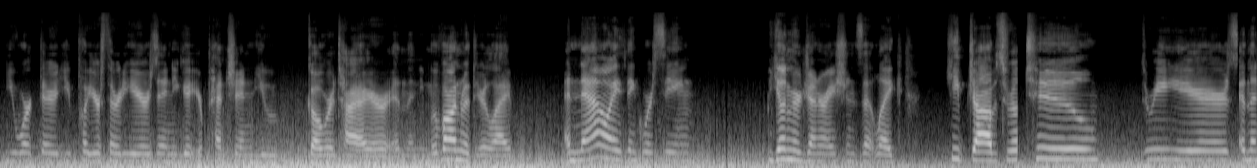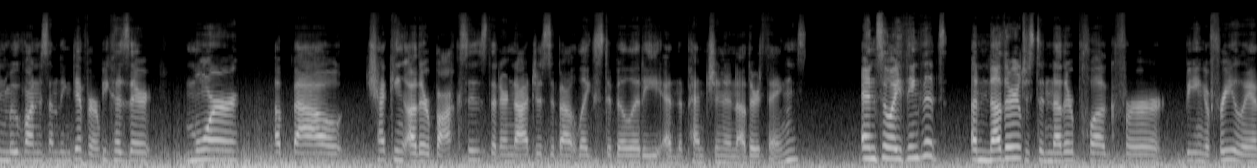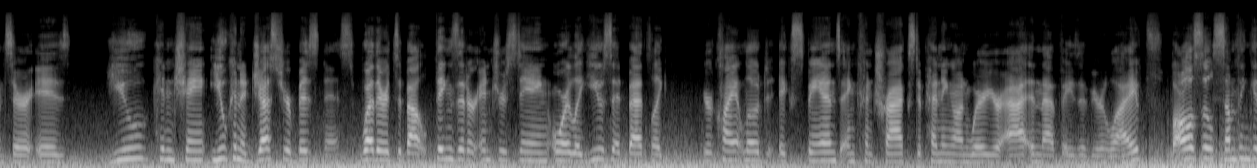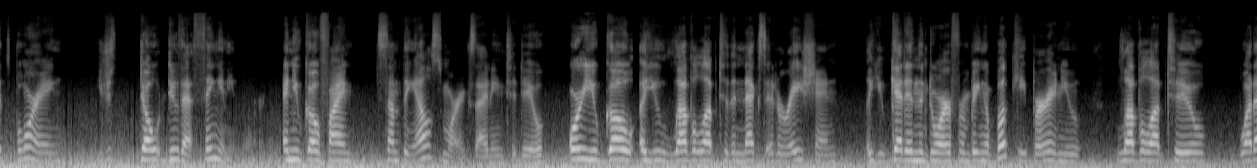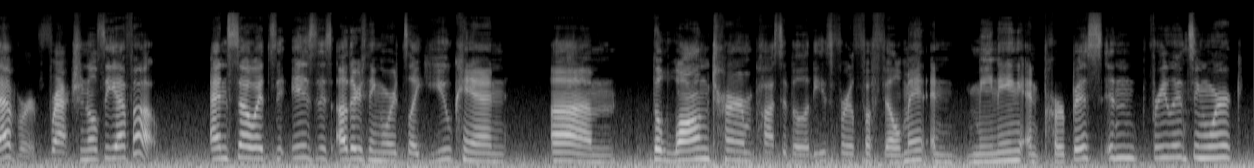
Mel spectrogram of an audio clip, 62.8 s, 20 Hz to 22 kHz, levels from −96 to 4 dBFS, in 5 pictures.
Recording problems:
wind noise on the microphone; occasional gusts; 15 dB below the speech

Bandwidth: 15.5 kHz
